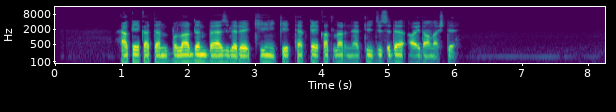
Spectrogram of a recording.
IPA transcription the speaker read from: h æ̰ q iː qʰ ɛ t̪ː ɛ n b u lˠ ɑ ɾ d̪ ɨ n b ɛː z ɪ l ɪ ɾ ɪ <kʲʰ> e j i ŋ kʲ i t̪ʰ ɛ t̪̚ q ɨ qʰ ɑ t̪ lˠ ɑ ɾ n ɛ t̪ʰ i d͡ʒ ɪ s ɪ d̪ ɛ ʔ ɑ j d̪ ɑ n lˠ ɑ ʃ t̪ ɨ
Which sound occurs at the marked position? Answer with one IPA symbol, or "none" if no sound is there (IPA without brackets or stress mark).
kʲʰ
